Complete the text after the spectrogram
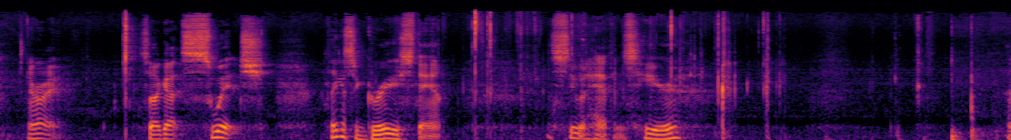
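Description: Plastic card sleeves rustle and crinkle in hands close by.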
